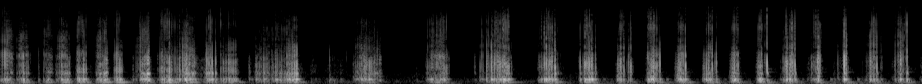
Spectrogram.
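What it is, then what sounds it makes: Foam microphone windscreen being scratched. Two metal pins scratch across the sides and top of a black foam microphone windscreen in quick, repeated strokes. Each stroke is a short, dry, crackling rasp with a muffled low-mid body around 230 Hz and little brightness. The strokes come in a steady rhythm, pause briefly in the middle, then resume faster.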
